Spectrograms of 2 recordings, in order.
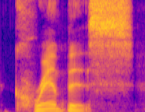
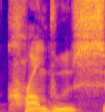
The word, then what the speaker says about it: Krampus: increasingly in recent years, Krampus. Or Krampus, if I were to pronounce it slightly more correctly.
